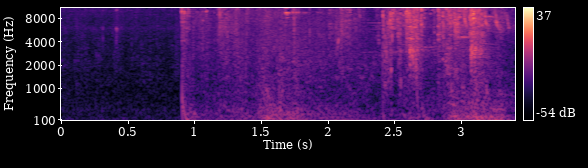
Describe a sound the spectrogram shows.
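A launch pad bursts with a loud whoosh.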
